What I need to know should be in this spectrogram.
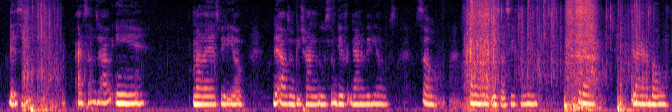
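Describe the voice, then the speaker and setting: Soft-spoken and somewhat breathy, a woman with a fairly high pitch and a dark, mellow tone speaks in a monotone, flat intonation with long, frequent pauses. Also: moderate pace. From South Carolina. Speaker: YouTuber. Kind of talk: mukbang Q&A, casual chat. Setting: eating on camera. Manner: soft-spoken, quiet.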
